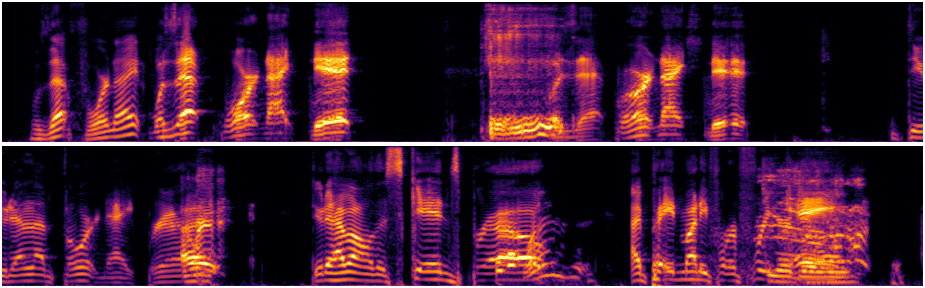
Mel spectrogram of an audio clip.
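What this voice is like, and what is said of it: Imitates another person's voice. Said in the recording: “What is this voice you're doing right now? ... my Ethan Klein impression.”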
